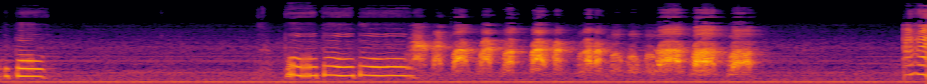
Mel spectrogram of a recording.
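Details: Pet cockatoo warming up his vocals, giving a few clear tonal whistled notes, then a busy run of chattering, squeaky syllables rising and falling, with a steady low electrical hum underneath.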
